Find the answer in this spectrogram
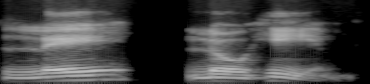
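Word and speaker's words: לֵאלֹהִים: then what happens is the aleph in elohim quiesces or becomes quiet and loses its consonantal character that is it's not pronounced it becomes silent and so what we have as elohim god we have lei lohim so instead of having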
